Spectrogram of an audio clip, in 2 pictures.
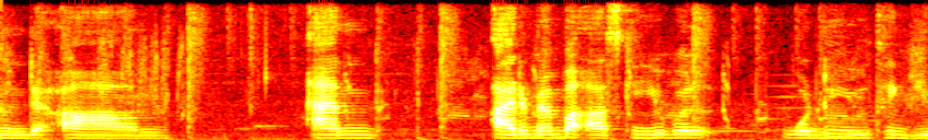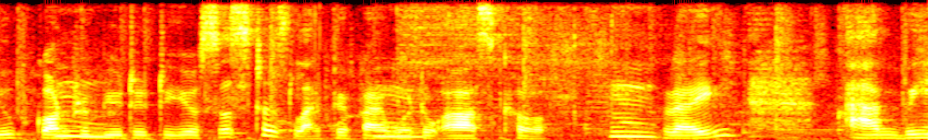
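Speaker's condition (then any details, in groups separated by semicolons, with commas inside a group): No condition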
